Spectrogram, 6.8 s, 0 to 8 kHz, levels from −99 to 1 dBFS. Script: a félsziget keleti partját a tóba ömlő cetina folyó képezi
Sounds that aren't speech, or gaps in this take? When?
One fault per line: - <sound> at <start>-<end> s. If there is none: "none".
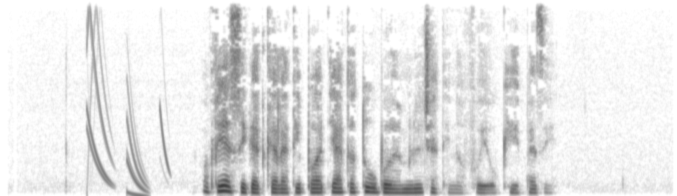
- chirp at 0.9-1.7 s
